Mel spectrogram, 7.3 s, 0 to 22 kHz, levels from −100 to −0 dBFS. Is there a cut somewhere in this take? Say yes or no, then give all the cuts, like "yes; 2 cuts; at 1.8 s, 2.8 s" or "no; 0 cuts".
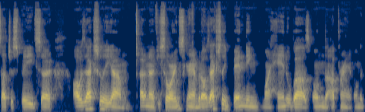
no; 0 cuts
